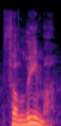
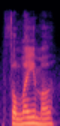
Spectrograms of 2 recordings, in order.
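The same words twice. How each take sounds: First: The second syllable lacks a long A vowel. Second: The second syllable has a long A vowel. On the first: The speaker calls it wrong. "not thelema" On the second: The speaker calls it right. "with a long A sound in the uh, second syllable"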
